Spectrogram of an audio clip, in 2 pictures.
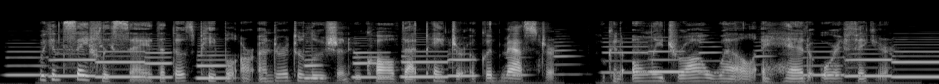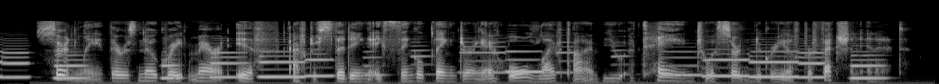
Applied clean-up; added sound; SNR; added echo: none; Wind instrument, woodwind instrument; 2 dB; none.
